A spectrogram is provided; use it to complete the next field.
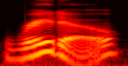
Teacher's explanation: In Portuguese, an R at the beginning of a word like rato triggers a sound produced with friction at the back of the throat. Which sounds exactly like an English H.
